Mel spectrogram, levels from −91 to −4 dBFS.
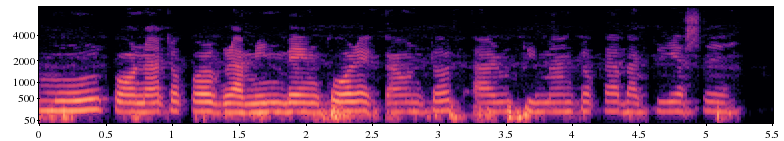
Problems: none marked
